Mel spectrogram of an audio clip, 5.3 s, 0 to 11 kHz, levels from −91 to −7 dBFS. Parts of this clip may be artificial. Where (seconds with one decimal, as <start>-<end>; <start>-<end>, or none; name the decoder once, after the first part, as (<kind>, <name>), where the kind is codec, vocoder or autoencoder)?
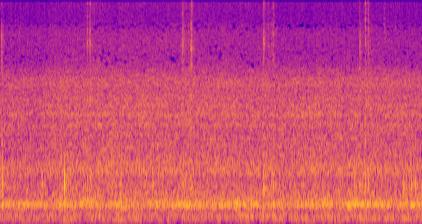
1.1-3.0 (vocoder, Vocos)

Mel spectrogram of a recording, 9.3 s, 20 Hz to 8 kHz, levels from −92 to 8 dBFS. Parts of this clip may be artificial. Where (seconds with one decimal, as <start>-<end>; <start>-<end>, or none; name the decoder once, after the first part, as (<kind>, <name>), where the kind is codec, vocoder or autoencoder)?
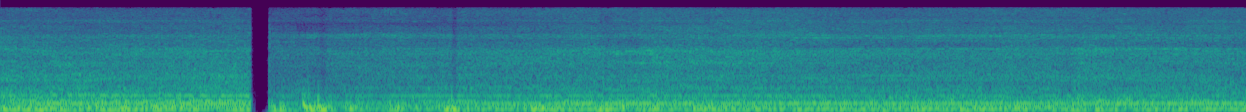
0.4-3.3 (codec, SNAC); 4.1-5.5; 7.5-8.5

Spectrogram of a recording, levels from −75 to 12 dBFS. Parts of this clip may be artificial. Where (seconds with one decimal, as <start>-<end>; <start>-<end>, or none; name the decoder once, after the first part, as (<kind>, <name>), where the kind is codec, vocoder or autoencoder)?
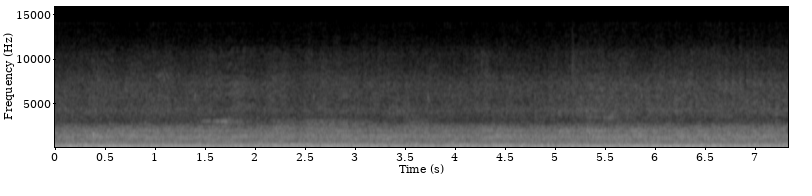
1.7-2.5 (codec, SNAC)

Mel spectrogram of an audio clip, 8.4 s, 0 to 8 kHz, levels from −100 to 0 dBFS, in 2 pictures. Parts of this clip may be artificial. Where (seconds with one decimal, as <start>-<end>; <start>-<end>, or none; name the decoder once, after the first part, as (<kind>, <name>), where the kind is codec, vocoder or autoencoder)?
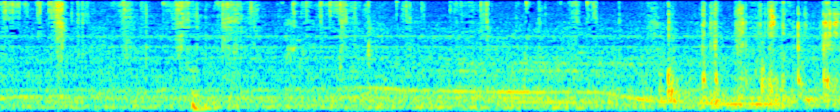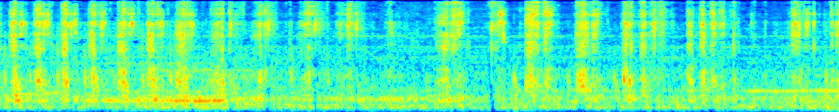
0.4-1.8 (vocoder, Vocos); 6.6-7.6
